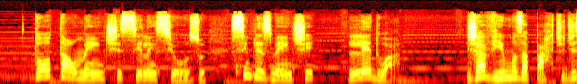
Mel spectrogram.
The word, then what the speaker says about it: les doigts: A pronúncia pode parecer estranha no começo, mas é les doigts. Aquele conjunto de letras OI quase sempre soa como o A em francês. E todo aquele GTS no final.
